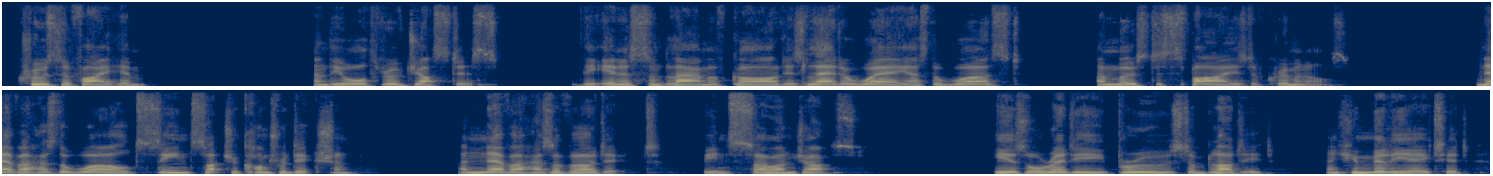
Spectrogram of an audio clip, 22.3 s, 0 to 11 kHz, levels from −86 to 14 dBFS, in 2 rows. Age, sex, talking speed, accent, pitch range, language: 50-69, male, 125 wpm, British, 105-125 Hz, English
